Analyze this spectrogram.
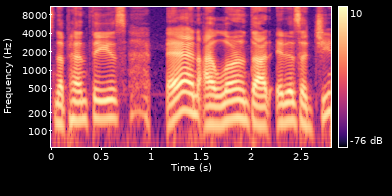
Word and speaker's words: Nepenthes: Also, prior to recording this, I did look up how to pronounce Nepenthes, and I learned that it is a genus of carnivorous plants, which I assume this is the Nepenthes in question.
